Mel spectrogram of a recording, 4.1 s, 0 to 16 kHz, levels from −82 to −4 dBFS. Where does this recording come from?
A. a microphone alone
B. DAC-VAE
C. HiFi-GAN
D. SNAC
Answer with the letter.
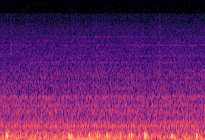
A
